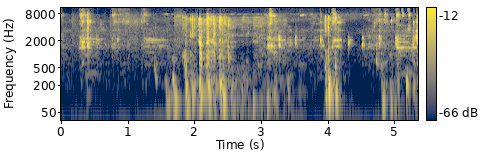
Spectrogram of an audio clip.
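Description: Computer keyboard typing: quick, irregular key clicks, heaviest from about one and a half to under three seconds in, with another burst at about four seconds.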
